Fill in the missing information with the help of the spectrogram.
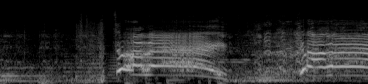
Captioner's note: yells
